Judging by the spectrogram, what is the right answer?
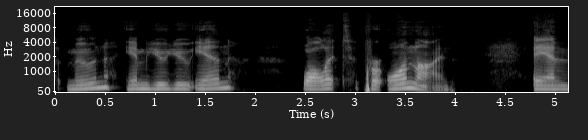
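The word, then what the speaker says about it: Muun: look at them I don't know how you pronounce it Moon m-u-u-n wallet for online and then Tresor wallet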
